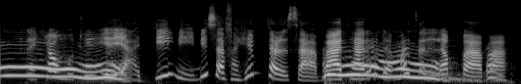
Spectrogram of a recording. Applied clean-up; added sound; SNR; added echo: neural mask model RNNoise.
